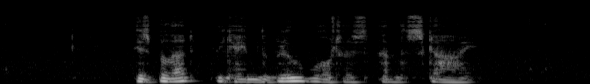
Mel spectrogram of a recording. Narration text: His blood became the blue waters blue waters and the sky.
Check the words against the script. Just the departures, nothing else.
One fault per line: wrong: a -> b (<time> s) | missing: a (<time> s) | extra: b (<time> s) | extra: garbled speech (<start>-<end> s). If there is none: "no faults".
missing: blue waters (3.7 s)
